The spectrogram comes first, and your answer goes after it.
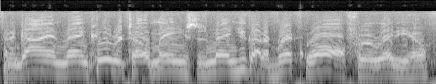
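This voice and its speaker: Folksy Southern man, 60s, fry in a high voice, casual CB radio chat with faint hiss. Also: normal speed, poor audio. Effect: CB radio transmission. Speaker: amateur CB radio operator. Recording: hissy CB radio with light static.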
